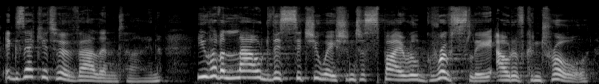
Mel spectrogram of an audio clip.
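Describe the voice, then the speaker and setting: A woman's voice: medium pitch, sing-song, moderate pace, fairly bright tone. A woman playing a stern, unforgiving corporate director, formal and accusatory, in a dystopian audio drama. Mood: stern, accusing. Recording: reverberant hall.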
